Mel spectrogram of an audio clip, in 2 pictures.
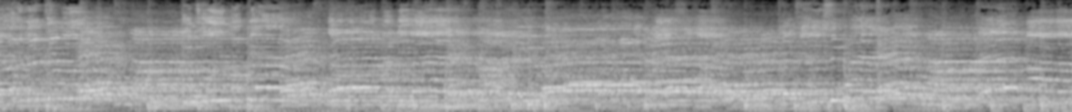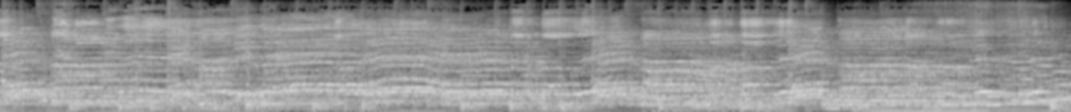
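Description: Gospel worship song sung by a group of singers, mostly women, singing together into microphones as a choir.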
